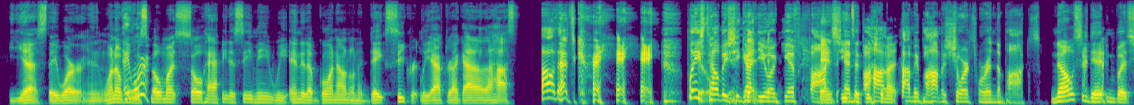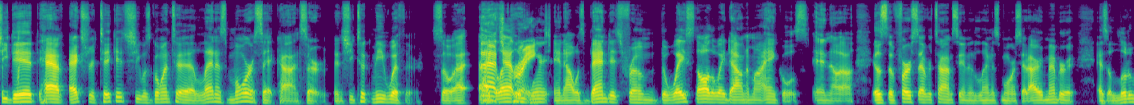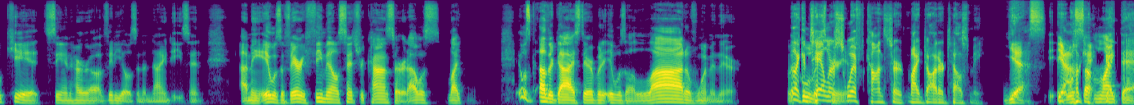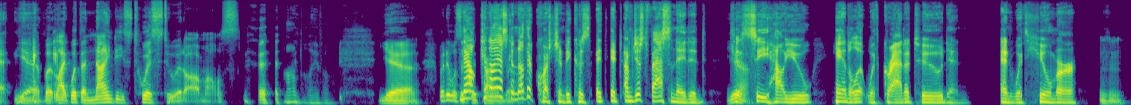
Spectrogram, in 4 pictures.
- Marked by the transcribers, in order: laughing while speaking: "that's great"; laugh; other background noise; laugh; stressed: "lot"; laughing while speaking: "okay"; chuckle; chuckle
- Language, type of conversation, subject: English, unstructured, Can humor help defuse tense situations, and how?
- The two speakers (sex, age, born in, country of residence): male, 40-44, United States, United States; male, 65-69, United States, United States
